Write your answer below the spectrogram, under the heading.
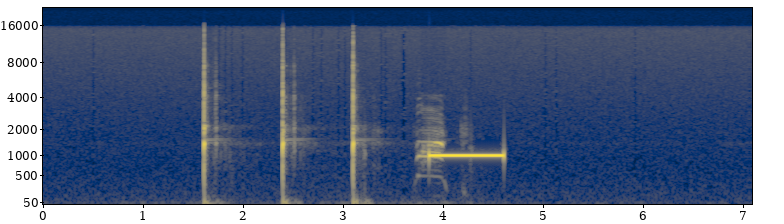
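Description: Three shotgun shots in quick succession, about three-quarters of a second apart, fired at a flushing hen pheasant. A moment later a short spoken word is covered by a loud steady electronic beep lasting under a second, a censor bleep and the loudest sound here.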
